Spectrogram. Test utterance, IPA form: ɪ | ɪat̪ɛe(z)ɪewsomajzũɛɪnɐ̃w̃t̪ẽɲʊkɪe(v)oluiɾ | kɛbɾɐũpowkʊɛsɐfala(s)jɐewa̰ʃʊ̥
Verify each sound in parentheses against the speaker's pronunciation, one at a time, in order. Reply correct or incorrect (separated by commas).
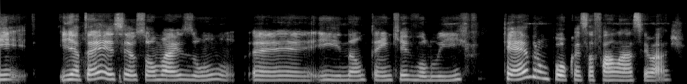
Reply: incorrect, correct, correct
